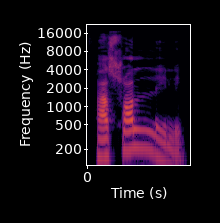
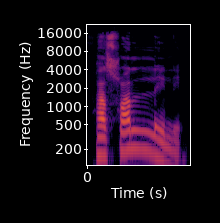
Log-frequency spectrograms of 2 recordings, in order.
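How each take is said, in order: No difference in how they are said.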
